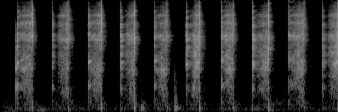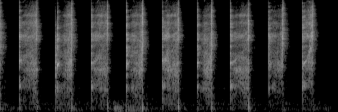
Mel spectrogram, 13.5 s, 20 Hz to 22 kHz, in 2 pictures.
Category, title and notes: Sound effects > Objects / House appliances
Sharpening a knife with a musat. Recorded in a real kitchen on Tascam Portacapture X8. Please write in the comments where you plan to use this sound. I think this sample deserves five stars in the rating ;-)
